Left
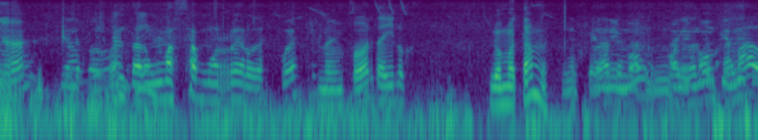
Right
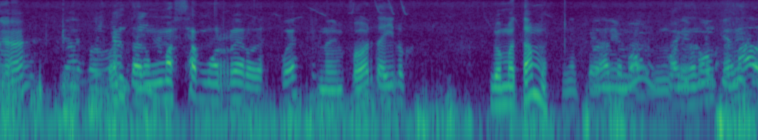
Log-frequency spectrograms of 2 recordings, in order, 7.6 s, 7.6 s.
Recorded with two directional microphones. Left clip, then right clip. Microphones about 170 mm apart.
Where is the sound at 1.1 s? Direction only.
65° right (ahead or behind).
